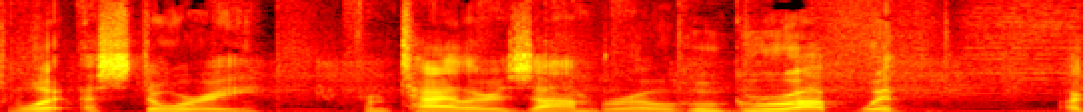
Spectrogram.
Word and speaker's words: Zombro: who I know played pro baseball, Melvin Wimpy Zombro. Did I pronounce that right?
